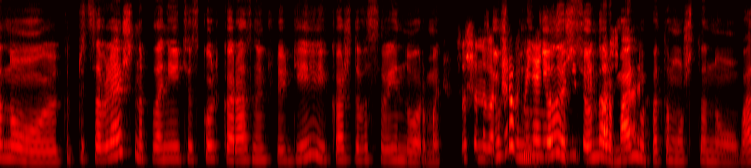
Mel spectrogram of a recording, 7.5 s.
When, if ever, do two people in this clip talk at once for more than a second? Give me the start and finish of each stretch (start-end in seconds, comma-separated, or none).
4.8-6.5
